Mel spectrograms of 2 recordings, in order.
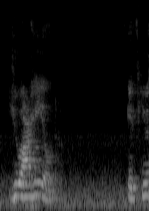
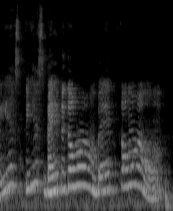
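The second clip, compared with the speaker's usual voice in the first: put-on much higher, little old lady voice, kindly waving her on; sweet old lady; 10 semitones higher, 3 dB louder than usual. Old lady in the hallway telling her to go on, high and kindly.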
